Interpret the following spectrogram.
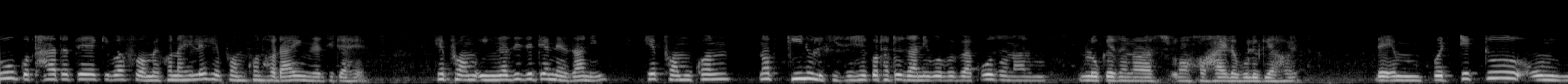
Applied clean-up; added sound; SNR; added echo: none; none; none; none.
